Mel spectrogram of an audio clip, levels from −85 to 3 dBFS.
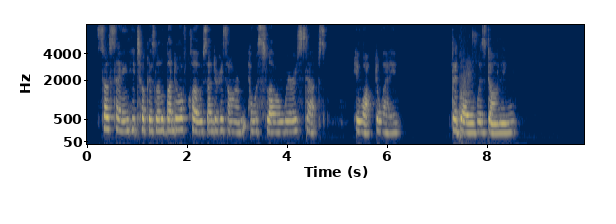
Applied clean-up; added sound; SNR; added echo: neural separator model SepFormer DNS4.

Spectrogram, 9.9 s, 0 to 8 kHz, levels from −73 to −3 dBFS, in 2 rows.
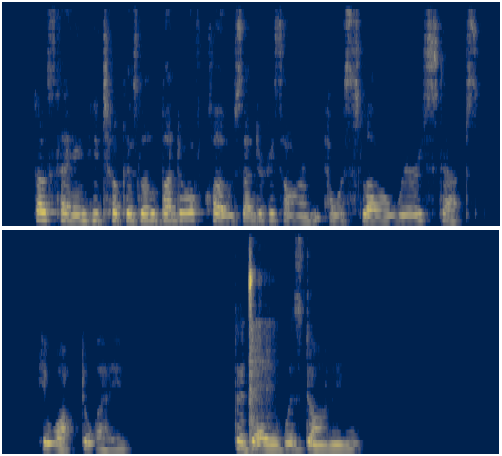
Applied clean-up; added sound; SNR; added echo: neural mask model DeepFilterNet 3.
